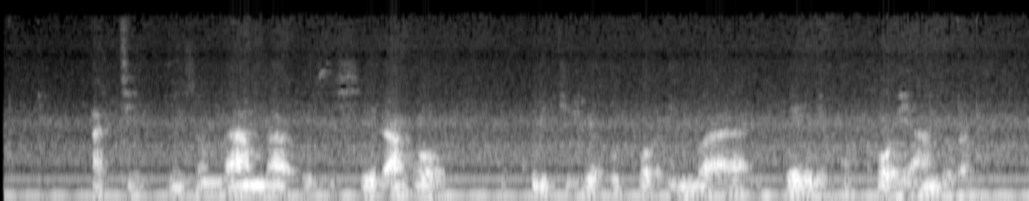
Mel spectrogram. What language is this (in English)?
Kinyarwanda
